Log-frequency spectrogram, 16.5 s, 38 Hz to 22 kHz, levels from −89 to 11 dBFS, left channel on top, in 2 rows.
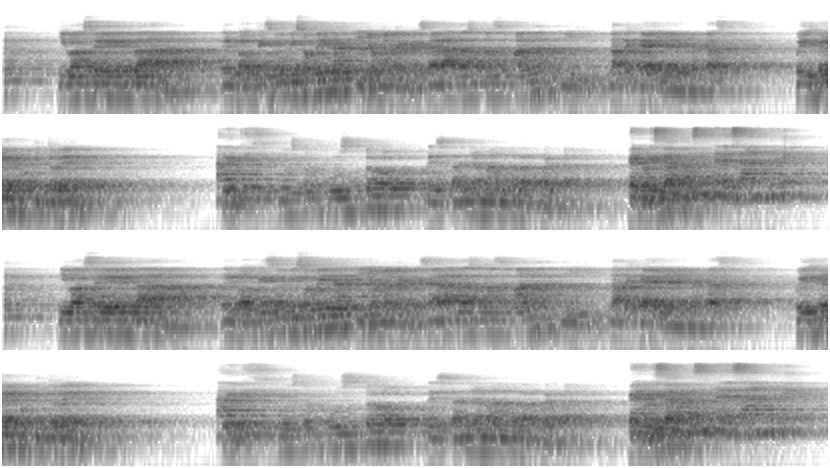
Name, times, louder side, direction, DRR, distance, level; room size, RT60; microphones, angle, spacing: voice 1, 0.5-1.8 2.2-7.2 7.9-9.0 10.4-10.6 11.0-12.2 12.5-13.8 14.5-15.0, equal, 30° left, -5 dB, 1.4 m, -24 dB
voice 2, 10.4-10.8 14.5-16.1, left 1 dB, 65° left, -4 dB, 0.6 m, -27 dB
7.1 x 3.3 x 4.3 m, 2.1 s
head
